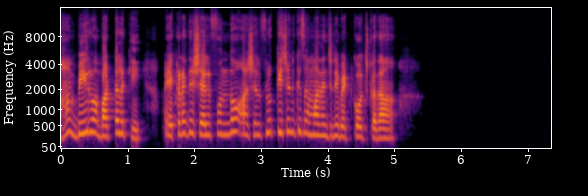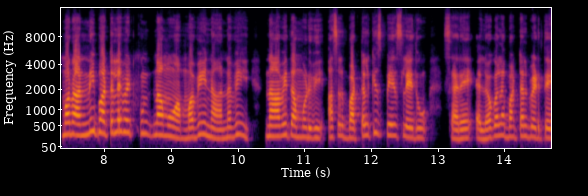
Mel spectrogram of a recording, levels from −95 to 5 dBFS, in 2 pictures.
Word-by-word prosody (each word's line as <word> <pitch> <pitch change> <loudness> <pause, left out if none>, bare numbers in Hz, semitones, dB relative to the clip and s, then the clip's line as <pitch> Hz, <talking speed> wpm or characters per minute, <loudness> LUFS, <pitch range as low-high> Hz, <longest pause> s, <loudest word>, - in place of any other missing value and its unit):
అహా! 330 - 0
బీరువా 330 +2 +4
బట్టలకి. 250 -2 +1 0.5
ఎక్కడైతే 305 +5 0
షెల్ఫుందో, 285 +3 0
ఆ - - +2
షెల్ఫ్‌లో 280 +4 -6
కిచెన్‌కి 340 +1 0
సంబంధించినవి 265 -3 -1
పెట్టుకోవచ్చు 230 +1 -2
కదా. 210 0 +3 2.6
మరన్ని 285 +3 +5
బట్టలే 320 +1 +4
పెట్టుకుంటున్నాము. 280 -6 0
అమ్మవి, 220 +7 0
నాన్నవి, 225 +7 -3 0.4
నావి, 250 +2 +4
తమ్ముడివి 230 -3 -1 0.2
అసలు 250 +2 -5
బట్టలకి 255 +9 -1
స్పేస్ 265 -3 -2
లేదు. 215 -1 +2 0.4
సరే 200 +1 0 0.2
ఎలాగోలా 240 +8 -2
బట్టలు 250 +2 -2
పెడితే, 215 -1 +1
265 Hz, 105 wpm, -22 LUFS, 230-300 Hz, 2.6 s, మరన్ని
